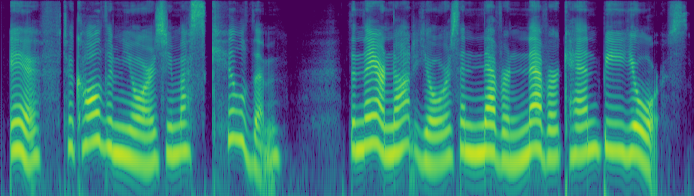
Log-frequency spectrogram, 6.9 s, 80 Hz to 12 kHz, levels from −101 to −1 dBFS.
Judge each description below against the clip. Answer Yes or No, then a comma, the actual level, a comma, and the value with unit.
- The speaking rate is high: No, average, 175 wpm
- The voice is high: Yes, high, 240 Hz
